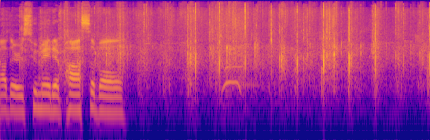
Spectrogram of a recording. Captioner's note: audience applauds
